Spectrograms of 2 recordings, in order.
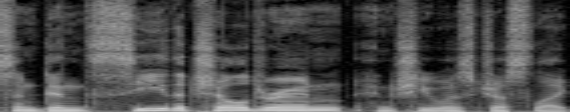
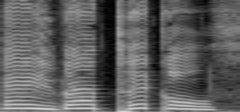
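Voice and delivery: bad, very high, squeaky puppet voice; 4 dB louder than usual. Asked to do a character, the speaker performs a short bit in Elmo voice. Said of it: "It's Racist Elmo".

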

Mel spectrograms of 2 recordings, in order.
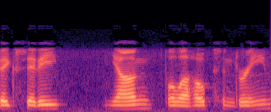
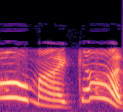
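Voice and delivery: high, slow, feigned delight and excitement. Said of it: "sounded feigned".

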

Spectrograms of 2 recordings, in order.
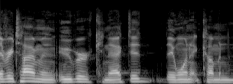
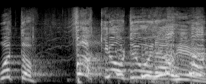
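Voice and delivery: shrill, very high, full-volume screaming; 9 dB louder than usual. Retelling how a man leaned out a car window: imitating a man screaming. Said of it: "Just screamed at us".

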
